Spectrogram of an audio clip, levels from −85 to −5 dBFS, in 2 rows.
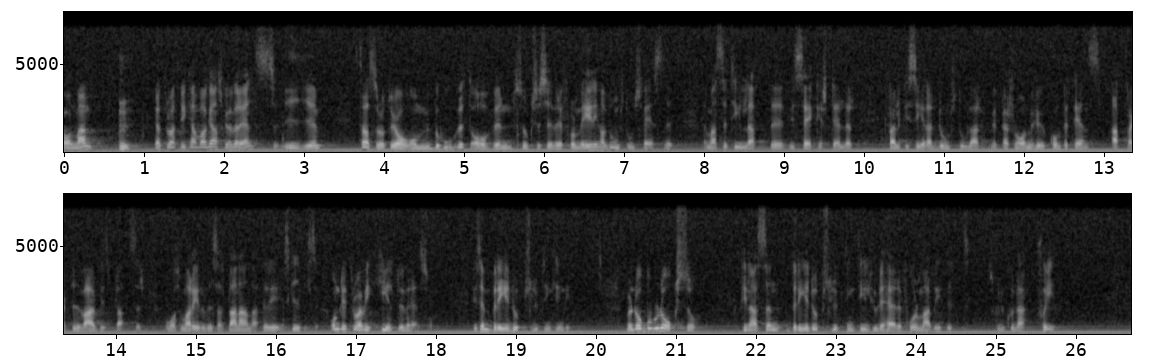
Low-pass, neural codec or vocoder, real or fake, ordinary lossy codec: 7.2 kHz; none; real; none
